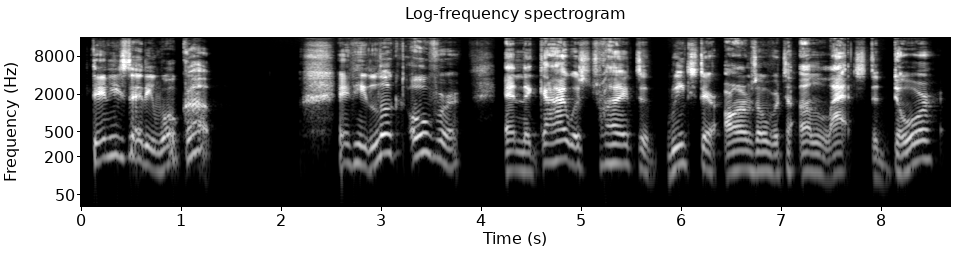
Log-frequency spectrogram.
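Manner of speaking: ordinary talk, nothing marked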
